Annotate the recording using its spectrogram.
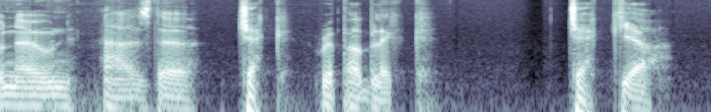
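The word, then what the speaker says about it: Czechia: Czecha stress on the first syllable Czecha.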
